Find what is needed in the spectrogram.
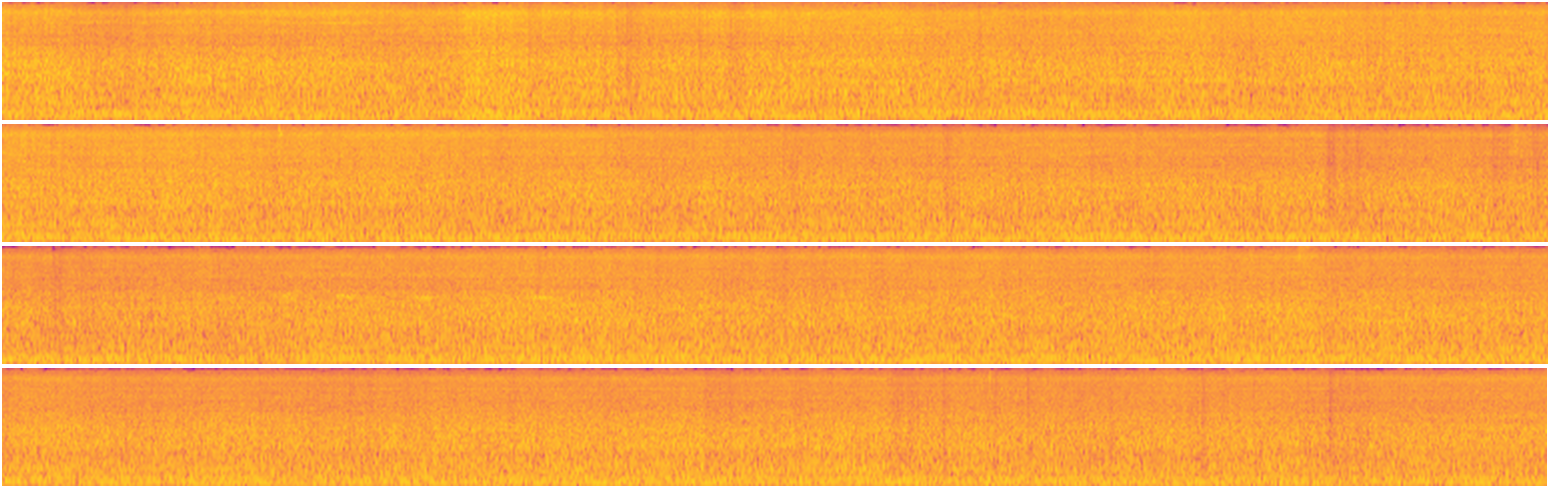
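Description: Double-deck electric passenger train at a station platform, running with a loud, steady mechanical hum and low drone.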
